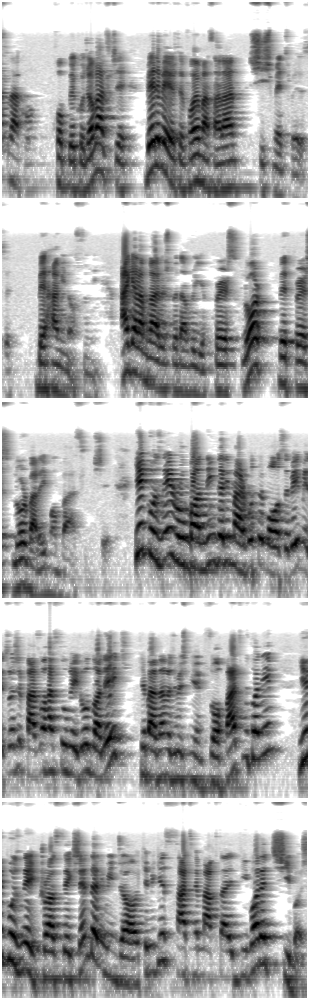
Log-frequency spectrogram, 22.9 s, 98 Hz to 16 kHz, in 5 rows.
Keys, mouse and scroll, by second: 3.3 KP_6, 6.4 click.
